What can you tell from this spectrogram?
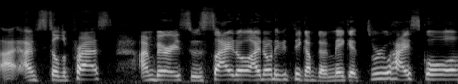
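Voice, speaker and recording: An unremarkable speaking voice with an American accent moves at a fairly quick pace with ordinary pitch variation. The sound is dry and close, with no echo. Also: woman. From US Midwest, Wichita, Kansas. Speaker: movement coach and yoga instructor. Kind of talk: interview, personal life story. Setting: outdoors in a park. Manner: casual, many fillers (um, like).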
